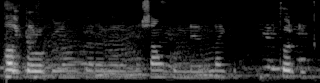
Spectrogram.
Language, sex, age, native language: Icelandic, male, 11, Icelandic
